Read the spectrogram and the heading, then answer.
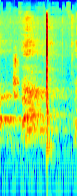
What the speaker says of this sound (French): Systématiquement, ce bruit faisait aboyer le chien.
